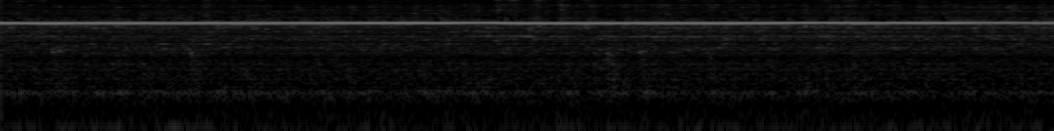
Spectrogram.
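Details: Valve grinder dressing the back of a valve head as it is run back and forth, with lubricant flowing: a steady, high, thin squeal at one pitch. Normal grinding, so the valve sits flusher on its seat for better compression.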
